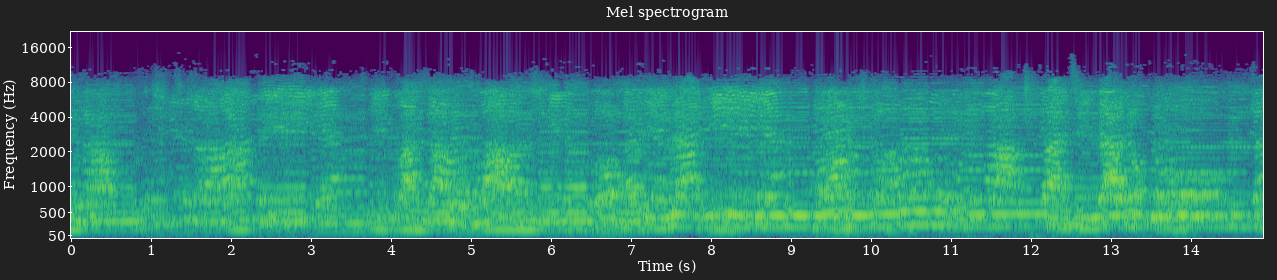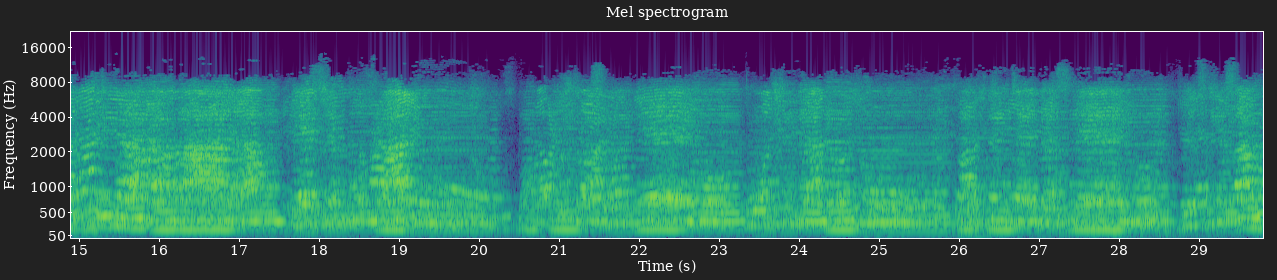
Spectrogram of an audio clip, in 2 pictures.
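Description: A group of young children singing a song together over steady musical accompaniment.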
